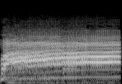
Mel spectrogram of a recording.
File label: "bah", male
